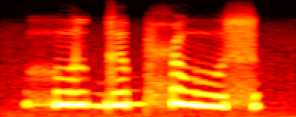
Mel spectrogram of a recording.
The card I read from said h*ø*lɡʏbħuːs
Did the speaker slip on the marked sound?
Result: yes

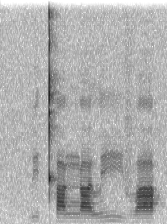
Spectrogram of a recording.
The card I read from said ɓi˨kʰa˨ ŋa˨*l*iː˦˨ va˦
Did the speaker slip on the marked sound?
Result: no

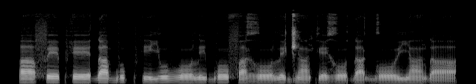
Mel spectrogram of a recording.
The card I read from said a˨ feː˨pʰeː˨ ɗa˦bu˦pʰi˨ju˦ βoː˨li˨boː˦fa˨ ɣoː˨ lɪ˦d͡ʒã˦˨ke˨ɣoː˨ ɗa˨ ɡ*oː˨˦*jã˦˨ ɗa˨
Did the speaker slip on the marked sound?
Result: no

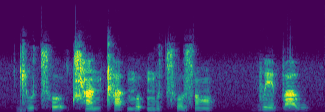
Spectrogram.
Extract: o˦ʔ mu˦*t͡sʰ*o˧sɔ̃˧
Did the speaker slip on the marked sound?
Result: no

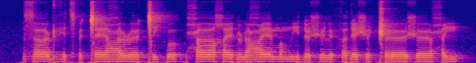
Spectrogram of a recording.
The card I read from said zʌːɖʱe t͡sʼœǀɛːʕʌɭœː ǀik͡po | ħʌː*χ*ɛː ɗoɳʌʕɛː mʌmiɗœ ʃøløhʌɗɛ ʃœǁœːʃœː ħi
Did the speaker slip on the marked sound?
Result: no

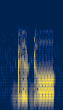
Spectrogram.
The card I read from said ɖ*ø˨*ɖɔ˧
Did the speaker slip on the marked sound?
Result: no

